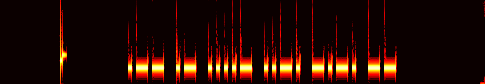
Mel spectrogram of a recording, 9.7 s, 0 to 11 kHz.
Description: Morse code, heard as a keyed tone, about 15 wpm, 650 Hz. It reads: WA4FCM
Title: SOTA QSO Practice 15wpm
